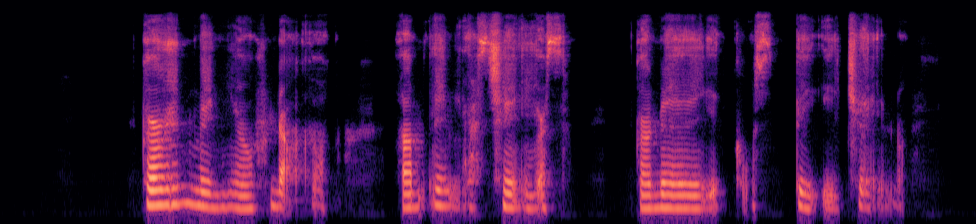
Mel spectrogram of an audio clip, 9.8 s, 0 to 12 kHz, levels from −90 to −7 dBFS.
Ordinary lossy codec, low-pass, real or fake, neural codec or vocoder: Opus, 64 kbps; 9.9 kHz; fake; autoencoder, 22.05 kHz, a latent of 192 numbers a frame, VITS, trained on one speaker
